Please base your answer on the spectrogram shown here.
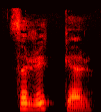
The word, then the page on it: förrycker: för'yk:er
